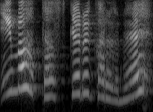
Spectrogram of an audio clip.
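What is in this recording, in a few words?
girl, "imatasukerukarane"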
